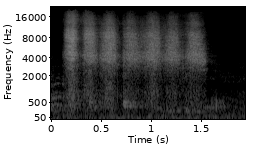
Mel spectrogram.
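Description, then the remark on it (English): A voice imitates the rattling hiss of a steaming pot: six quick, breathy hissing bursts in a steady rhythm, fairly loud, then trailing off into quiet. “I thought she had a rattlesnake in the pot.”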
